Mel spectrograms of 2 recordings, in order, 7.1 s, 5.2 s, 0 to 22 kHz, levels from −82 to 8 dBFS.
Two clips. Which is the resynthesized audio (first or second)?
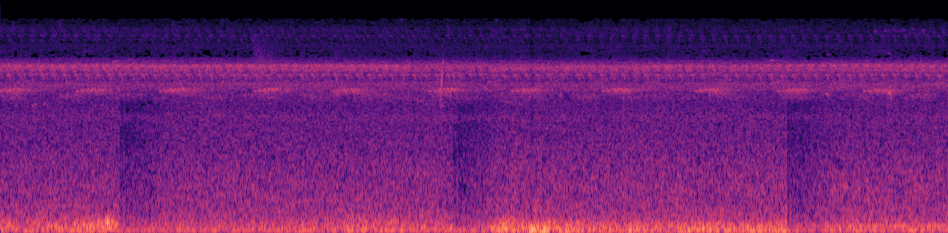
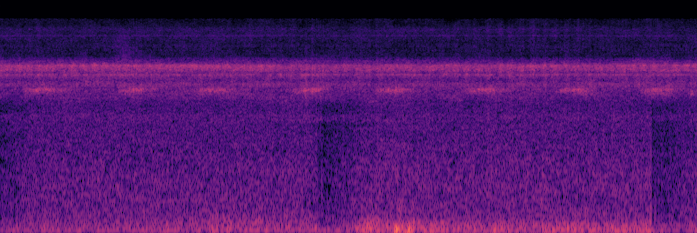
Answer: second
